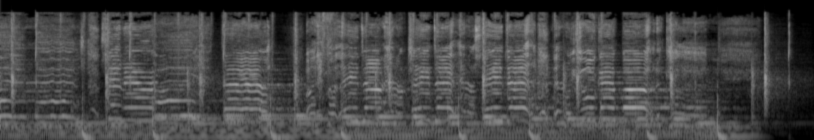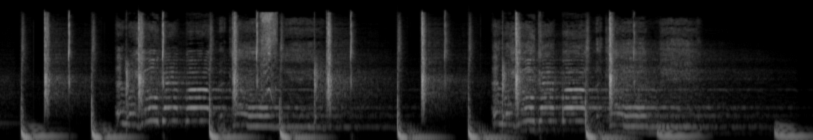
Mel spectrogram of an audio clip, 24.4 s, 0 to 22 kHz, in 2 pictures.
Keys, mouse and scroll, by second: 0.8 Left, 3.1 click, 4.5 alt+scroll down 1, 4.9 space, 5.4 space, 6.0 click, 6.2 space, 9.6 click, 12.1 click, 12.9 Left, 14.9 click, 17.4 Up, 21.4 click, 23.7-24.4 drag.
